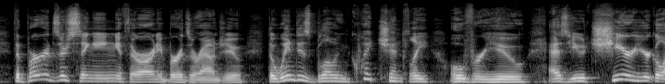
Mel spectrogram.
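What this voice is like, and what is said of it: Usual voice. Nothing is said of it.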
